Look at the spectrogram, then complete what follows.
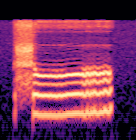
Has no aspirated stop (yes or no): yes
